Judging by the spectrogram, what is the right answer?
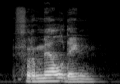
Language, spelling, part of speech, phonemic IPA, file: Dutch, vermelding, noun, /vərˈmɛldɪŋ/, Nl-vermelding.ogg
- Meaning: mention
